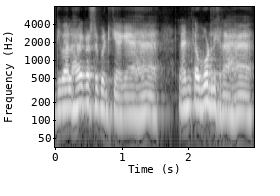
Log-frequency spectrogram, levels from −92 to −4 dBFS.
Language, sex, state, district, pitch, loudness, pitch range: Hindi, male, Jharkhand, Garhwa, 150 Hz, -15 LUFS, 130-170 Hz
